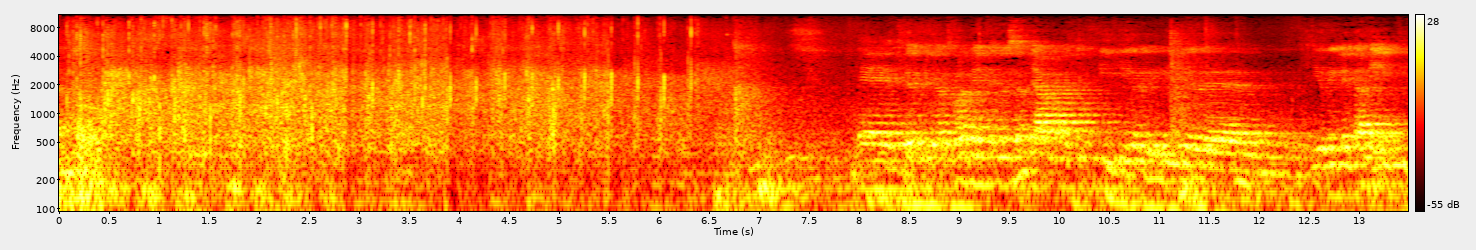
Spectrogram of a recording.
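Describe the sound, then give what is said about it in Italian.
Audience applause at a university history conference in Padua: dense, sustained clapping for about seven seconds, after which a voice begins speaking. “io farei un applauso”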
